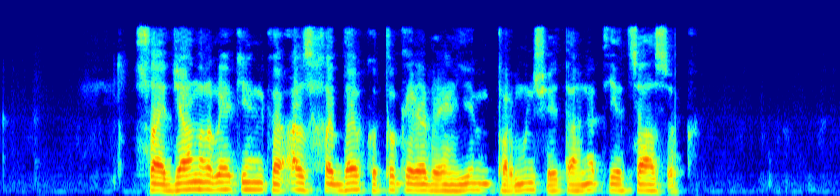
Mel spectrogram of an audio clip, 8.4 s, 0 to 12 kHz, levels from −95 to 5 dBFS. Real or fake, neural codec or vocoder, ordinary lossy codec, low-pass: fake; codec, 16 kHz, 2 kbps, FreqCodec, larger model; Opus, 64 kbps; 7.2 kHz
